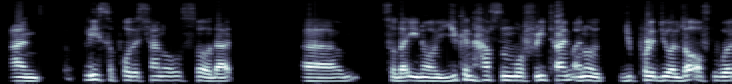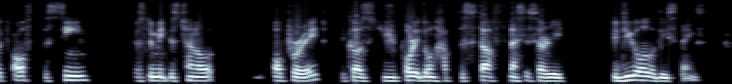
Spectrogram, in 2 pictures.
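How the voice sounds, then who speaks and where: Monotone, flat intonation at a fairly quick pace, in an Iranian accent. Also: man, medium pitch for a man. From Afghanistan. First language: Farsi. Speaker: caller. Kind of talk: casual chat. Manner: halting.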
